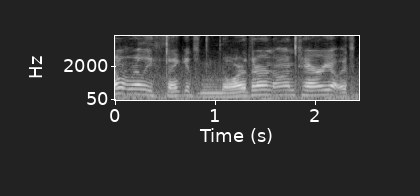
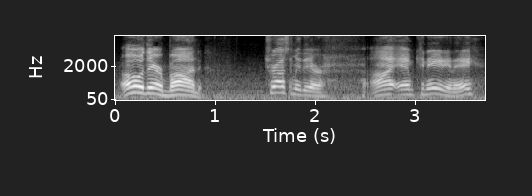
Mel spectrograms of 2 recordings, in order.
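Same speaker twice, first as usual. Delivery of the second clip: put-on loud, higher-pitched Canadian hoser accent; hammed-up Canadian; 5 semitones higher, 10 dB louder than usual. Streamer insists to a doubting viewer they are Canadian, hammed-up Canadian accent. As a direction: lay the Canadian accent on thick.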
